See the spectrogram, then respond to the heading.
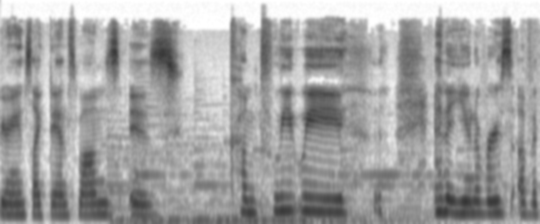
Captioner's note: chuckles softly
